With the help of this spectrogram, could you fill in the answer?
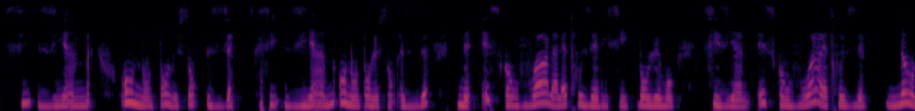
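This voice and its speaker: Slow, patient woman teacher. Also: medium pitch, darkish tone, lo-fi sound. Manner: slow, patient, repeats words and asks questions. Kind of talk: French phonics lesson for young children.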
